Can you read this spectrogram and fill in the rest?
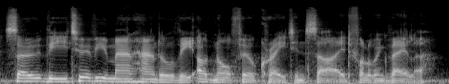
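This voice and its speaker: Low-voiced man narrating a tabletop game. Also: moderate pace, slight background noise. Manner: conversational, amused, hedging. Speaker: game master.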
